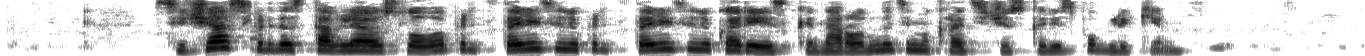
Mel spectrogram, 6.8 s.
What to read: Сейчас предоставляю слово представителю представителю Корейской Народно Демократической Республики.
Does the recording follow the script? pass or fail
pass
